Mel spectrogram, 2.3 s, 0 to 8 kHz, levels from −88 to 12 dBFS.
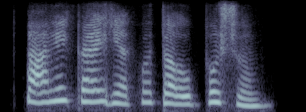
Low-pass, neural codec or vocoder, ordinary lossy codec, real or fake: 7.2 kHz; codec, 16 kHz, 0.5 kbps, FreqCodec, larger model; Opus, 16 kbps; fake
